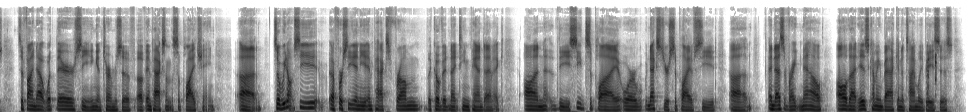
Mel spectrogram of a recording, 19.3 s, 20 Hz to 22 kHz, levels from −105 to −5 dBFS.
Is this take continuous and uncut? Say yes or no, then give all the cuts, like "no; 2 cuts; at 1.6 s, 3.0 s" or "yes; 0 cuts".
no; 2 cuts; at 4.6 s, 14.5 s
